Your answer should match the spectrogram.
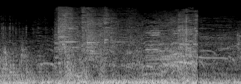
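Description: Film action sound effects of a suspension bridge being torn apart: shattering and crashing, with sudden bursts about half a second in and near the end, over music.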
